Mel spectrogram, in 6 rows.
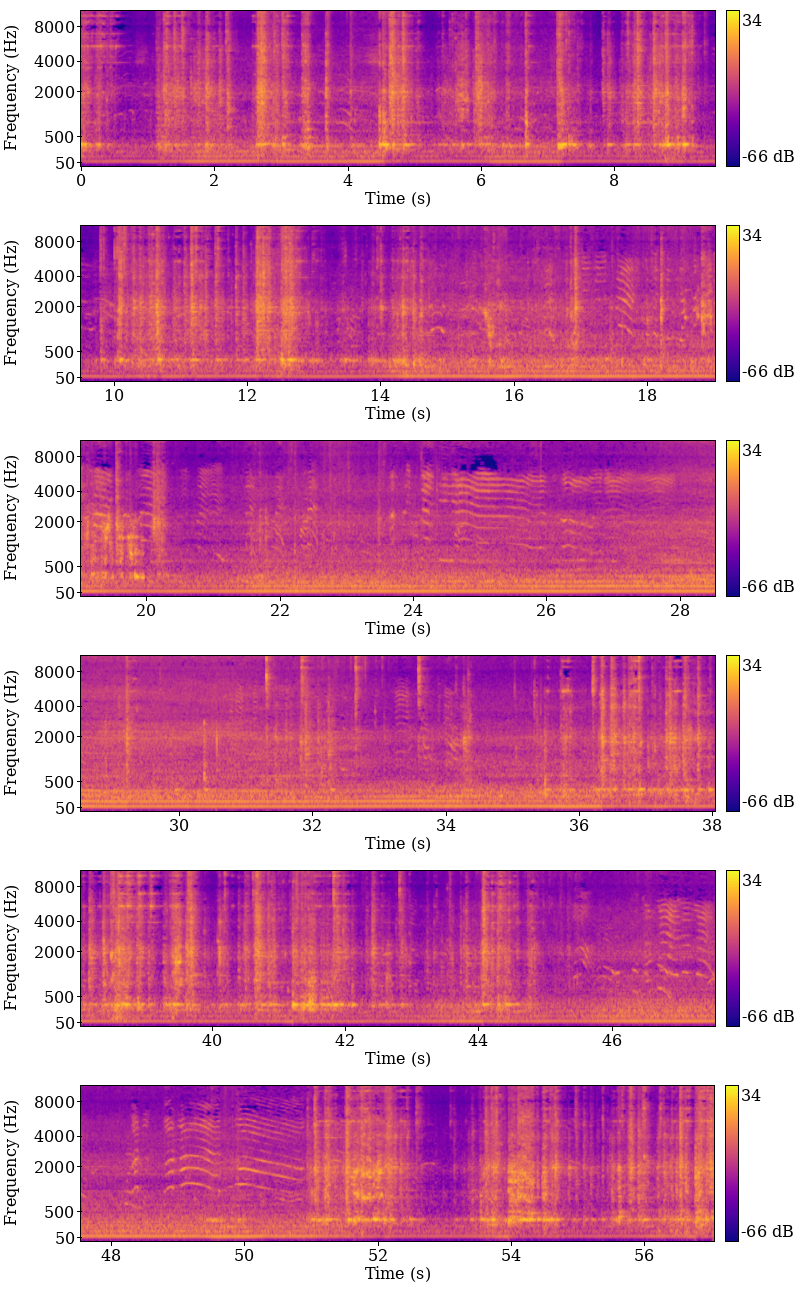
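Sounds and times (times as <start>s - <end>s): children chattering: 0.0s - 57.0s
diesel engine running: 0.0s - 57.0s
bucket scraping concrete and rubble: 7.2s - 20.5s, 50.9s - 57.0s.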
